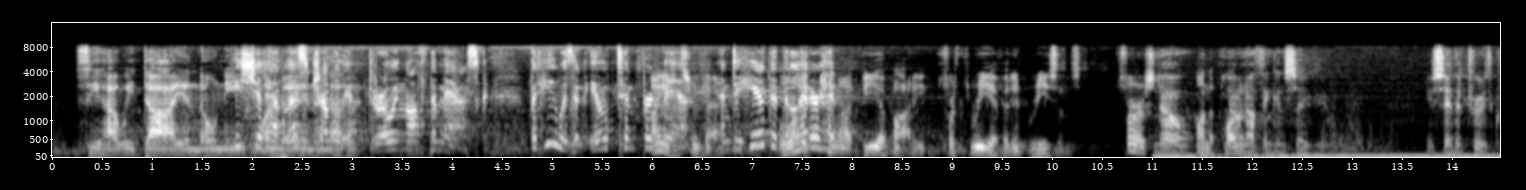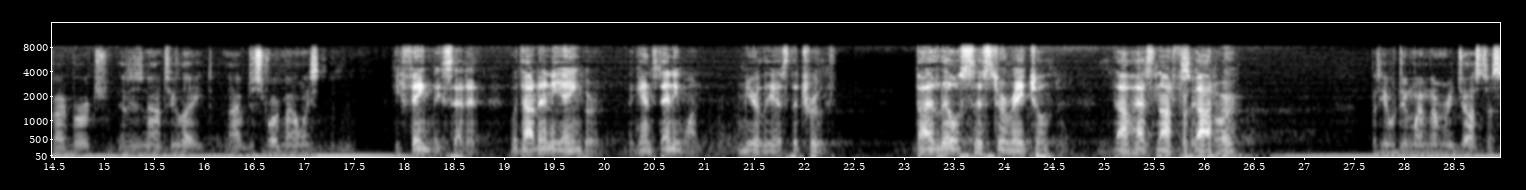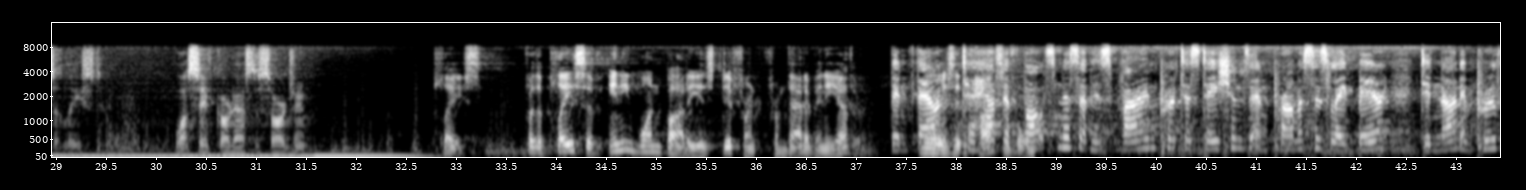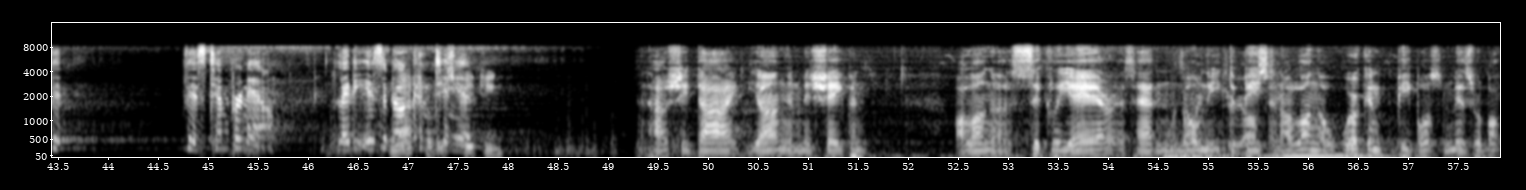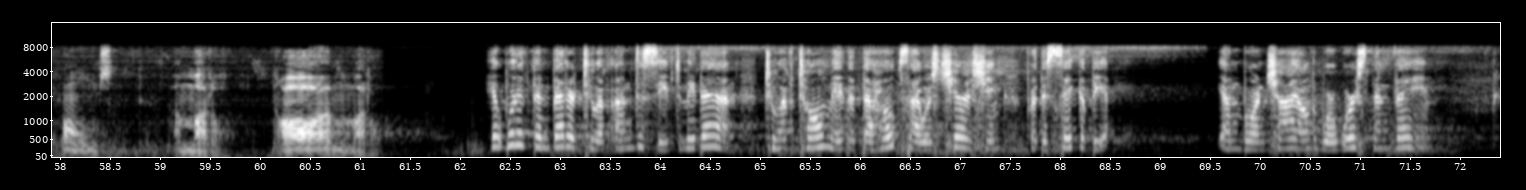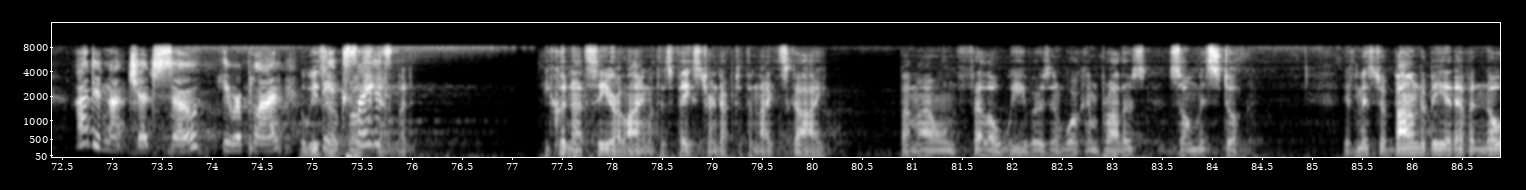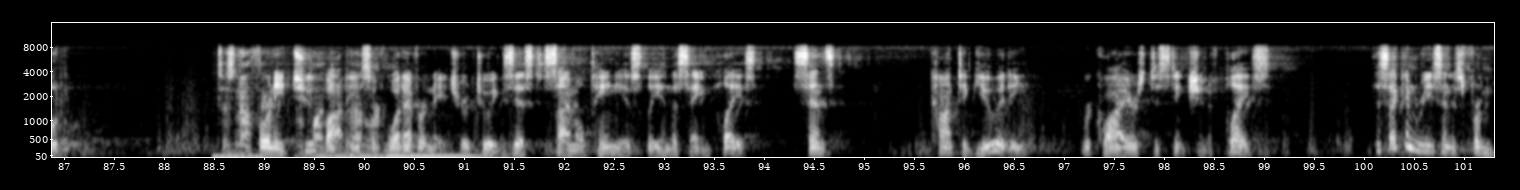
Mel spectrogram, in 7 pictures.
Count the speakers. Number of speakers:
4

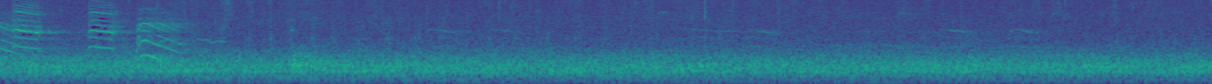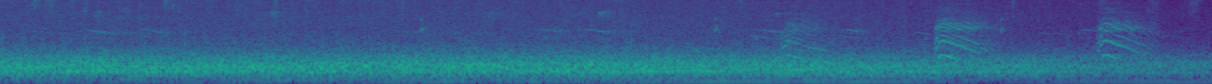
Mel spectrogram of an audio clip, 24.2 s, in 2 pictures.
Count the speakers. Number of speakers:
0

